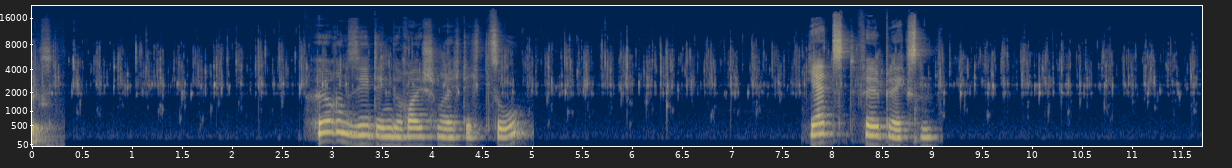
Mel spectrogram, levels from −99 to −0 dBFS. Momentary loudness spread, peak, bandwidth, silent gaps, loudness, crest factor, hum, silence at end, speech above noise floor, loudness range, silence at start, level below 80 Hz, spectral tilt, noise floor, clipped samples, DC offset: 26 LU; -8 dBFS; 18 kHz; none; -28 LUFS; 24 dB; none; 1.8 s; 30 dB; 6 LU; 0 s; -70 dBFS; -3 dB/octave; -58 dBFS; under 0.1%; under 0.1%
